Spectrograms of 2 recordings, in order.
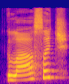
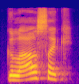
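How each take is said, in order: First: گلاسچ with final -ech; feminine ending. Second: گلاسک with final -ek; masculine ending. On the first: Teacher models a woman's glass, گلاسچ with final ch. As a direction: close گلاسچ on a ch. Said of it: "کافیه کلمه رو به اضافهٔ چه کنید". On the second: Teacher models a man's glass, گلاسک with final k. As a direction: close گلاسک on a clear k. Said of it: "لیوانت". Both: Shown as a demonstration.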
